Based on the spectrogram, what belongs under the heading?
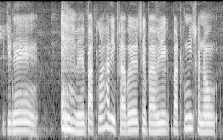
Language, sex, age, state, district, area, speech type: Bodo, female, 60+, Assam, Chirang, urban, spontaneous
